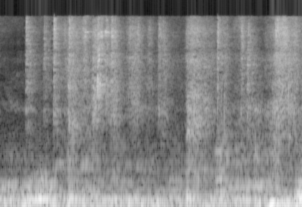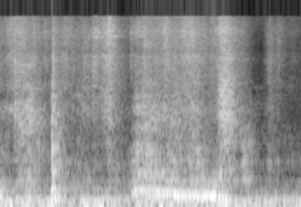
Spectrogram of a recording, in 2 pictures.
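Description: Two dogs play-fighting over a plush toy, with scuffling and clicks on a tile floor. A sharp knock comes about three and a half seconds in, then a dog's playful growl lasts about a second, dropping slightly in pitch.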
